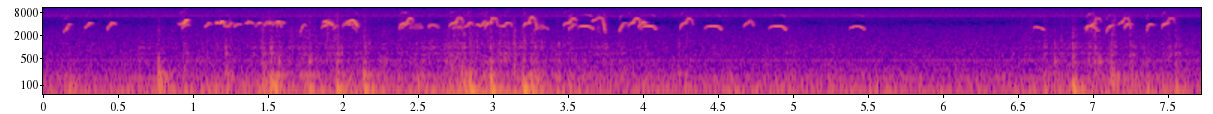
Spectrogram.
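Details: Baby chickens a day old, in an incubator, peeping: bursts of high curved chirps from several chicks, thinning to scattered single calls midway, then a brief cluster again, with faint low bumps.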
